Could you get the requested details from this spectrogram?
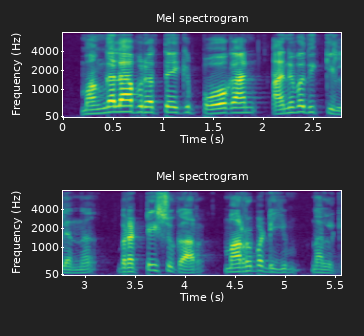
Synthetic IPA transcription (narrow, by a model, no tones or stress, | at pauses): mɐŋɡɐlaːbuɾɐt̪ːe̞ːk̬ʲːɨpo̞ːɣaːnɐnuʋɐðikʲːilːe̞nːɨ | brɐʈːiːʂuɣa̰ːr | mɐrubɐɽijumnɐlki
